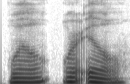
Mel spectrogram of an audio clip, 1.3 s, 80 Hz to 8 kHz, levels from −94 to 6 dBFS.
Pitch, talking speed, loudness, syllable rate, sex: 150 Hz, 140 wpm, -16 LUFS, 3.0 syllables/s, female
